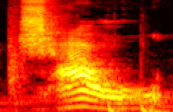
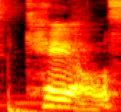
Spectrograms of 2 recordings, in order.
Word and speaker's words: Chaol: Like Kaol, it's spelled C-H-A-O-L, and I thought it was like something like chowl or whatever, but when I looked at the end, it said it's Kaol, so I'm like, oh, okay, and that was helpful.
